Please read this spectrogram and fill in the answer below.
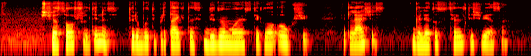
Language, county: Lithuanian, Vilnius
